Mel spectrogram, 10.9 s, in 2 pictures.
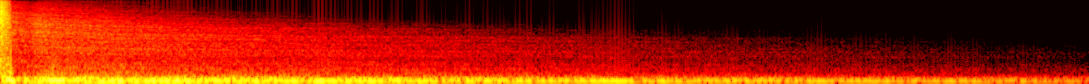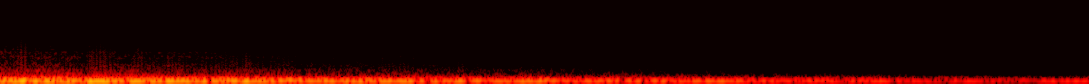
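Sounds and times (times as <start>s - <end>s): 
impact: 0.0s - 3.2s.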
